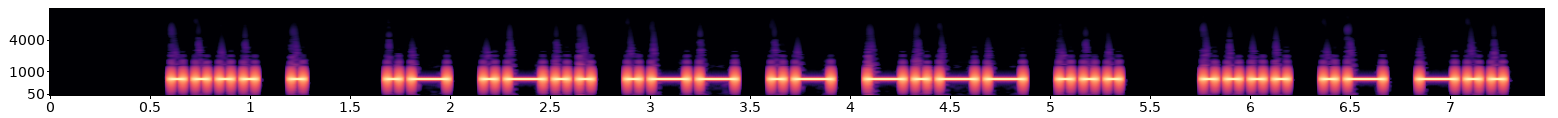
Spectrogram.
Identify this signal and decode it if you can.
Morse code, heard as a keyed tone, about 20 wpm, 700 Hz. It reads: HE ALWAYS HAD
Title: Sentences from Top 1600 Words 20wpm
